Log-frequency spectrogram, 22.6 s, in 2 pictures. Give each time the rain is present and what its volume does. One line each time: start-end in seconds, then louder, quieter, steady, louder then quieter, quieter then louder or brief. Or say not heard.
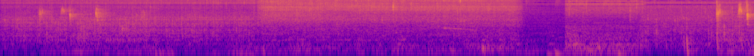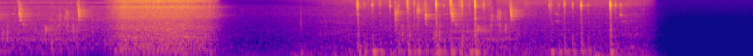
0.0-14.6 louder.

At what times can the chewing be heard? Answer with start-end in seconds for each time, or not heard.
0.6-2.2, 10.7-12.7, 17.2-19.1.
